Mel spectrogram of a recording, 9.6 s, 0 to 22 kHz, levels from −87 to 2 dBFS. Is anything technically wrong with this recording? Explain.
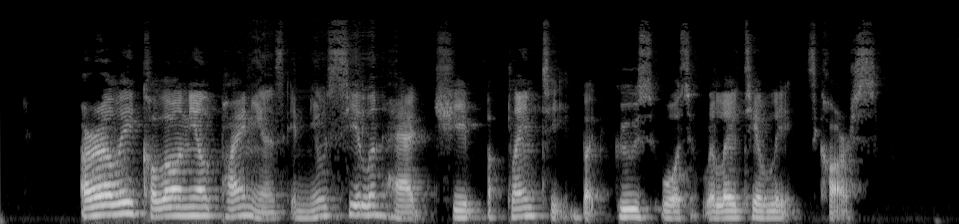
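Yes. From about 2.46 to 3.96 s there's crude rate conversion: the speech sounds like it was taken from 48 kHz down to 44.1 kHz by just grabbing the nearest sample, no filtering. That leaves a gritty, inharmonic fizz riding the louder, brighter sounds, roughly 30 dB down.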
